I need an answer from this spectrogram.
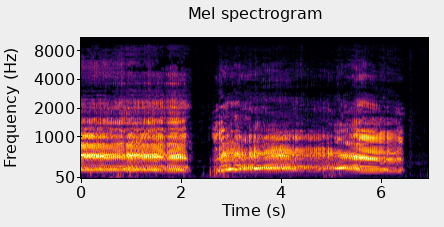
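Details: A camel roaring during mating in the Thar Desert, Sindh, Pakistan. Two long, rough, gurgling bellows are separated by a short gap. Each pulses rapidly and stays loud before it ends abruptly.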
